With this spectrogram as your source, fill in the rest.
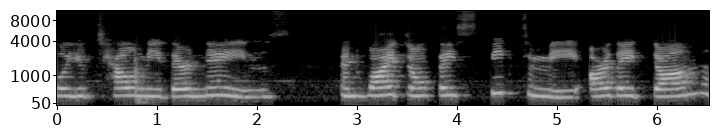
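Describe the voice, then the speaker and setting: Using a put-on character voice, a woman speaks at a very slow pace and fairly high pitch, shaky and timid in tone, with fairly even intonation. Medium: read story. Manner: timid, quavering.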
